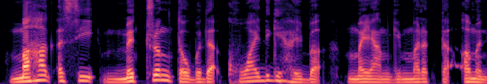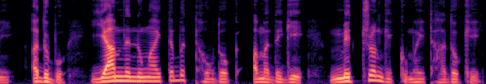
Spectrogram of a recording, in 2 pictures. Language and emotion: Manipuri, neutral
